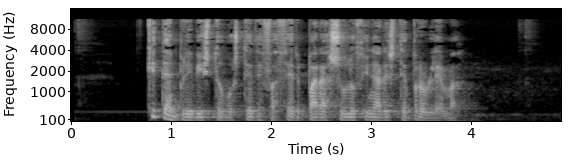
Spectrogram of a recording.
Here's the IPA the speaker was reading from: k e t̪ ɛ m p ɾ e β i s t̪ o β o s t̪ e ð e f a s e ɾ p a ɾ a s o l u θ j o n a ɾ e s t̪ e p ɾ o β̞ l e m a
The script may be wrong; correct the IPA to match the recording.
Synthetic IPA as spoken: k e t̪ ɛ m p ɾ e β i s t̪ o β o s t̪ e ð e f a θ e ɾ p a ɾ a s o l u θ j o n a ɾ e s t̪ e p ɾ o β̞ l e m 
